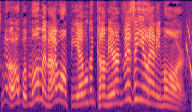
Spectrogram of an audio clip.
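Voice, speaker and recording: Over light background noise, a man puts on a cartoonish character voice, extremely high in pitch, at a fairly quick pace. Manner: nervous.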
